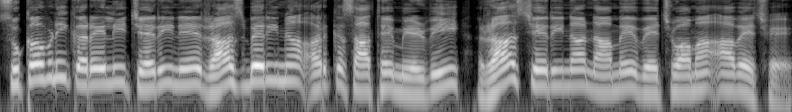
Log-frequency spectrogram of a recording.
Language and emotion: Gujarati, neutral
